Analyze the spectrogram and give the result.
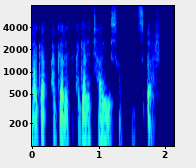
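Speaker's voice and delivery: voice brought down low. A speaker teaching how to draw listeners in, demonstrating a lowered voice. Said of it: "By just coming forward and lowering your voice".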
